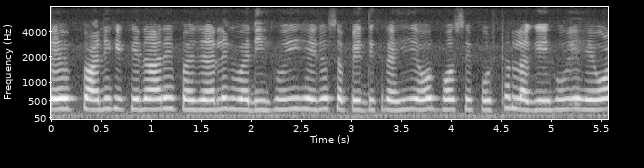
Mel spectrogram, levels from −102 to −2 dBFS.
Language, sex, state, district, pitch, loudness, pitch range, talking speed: Hindi, female, Odisha, Khordha, 265 Hz, -16 LUFS, 255-275 Hz, 225 wpm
